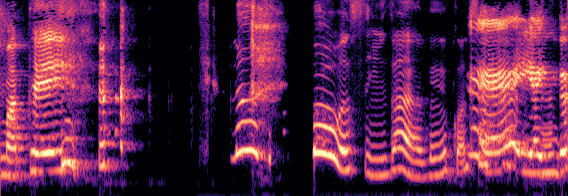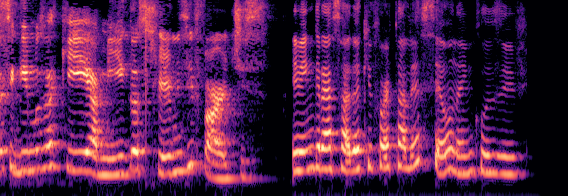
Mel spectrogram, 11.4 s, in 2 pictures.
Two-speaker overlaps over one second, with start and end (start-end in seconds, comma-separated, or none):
none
